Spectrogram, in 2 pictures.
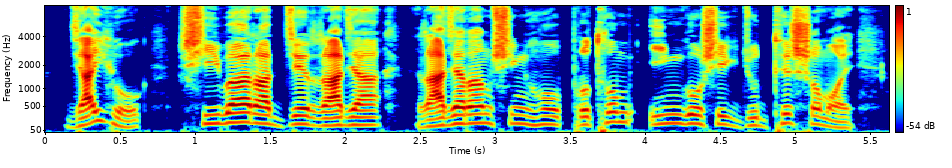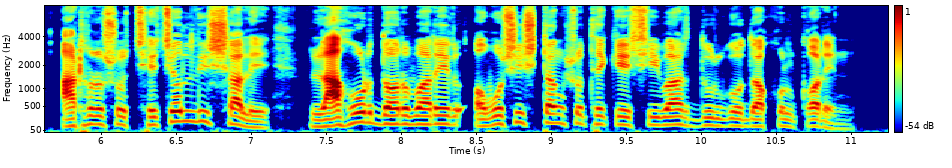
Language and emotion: Bengali, neutral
